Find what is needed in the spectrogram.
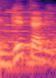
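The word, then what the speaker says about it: Geethali: Et son premier prénom, c'est Guetali. Guetali, donc ça s'écrit G-E-E-T-H-A-L-I.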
